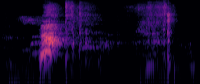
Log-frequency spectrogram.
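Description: A dog barking, with a short bark about half a second in and a quieter one near the end.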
